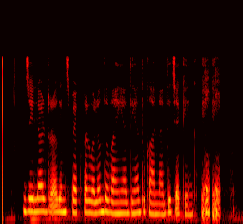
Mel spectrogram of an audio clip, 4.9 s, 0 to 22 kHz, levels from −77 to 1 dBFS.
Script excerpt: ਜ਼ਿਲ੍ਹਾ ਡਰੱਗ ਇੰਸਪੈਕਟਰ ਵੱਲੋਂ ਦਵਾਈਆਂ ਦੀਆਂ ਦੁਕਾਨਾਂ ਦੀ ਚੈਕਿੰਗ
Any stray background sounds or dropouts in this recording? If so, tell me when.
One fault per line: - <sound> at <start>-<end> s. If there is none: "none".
- laugh at 4.0-4.4 s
